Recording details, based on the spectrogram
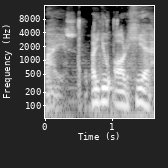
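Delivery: hushed half-whisper, close in. Voicing a hooded figure holding a dagger to a player: half-whispering. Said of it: "just starts whispering".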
